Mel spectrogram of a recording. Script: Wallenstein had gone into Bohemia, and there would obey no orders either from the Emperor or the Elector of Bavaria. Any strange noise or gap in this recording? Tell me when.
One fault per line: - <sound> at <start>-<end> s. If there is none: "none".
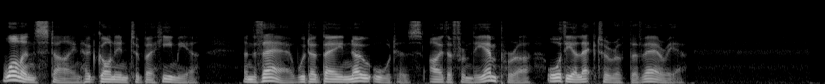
none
